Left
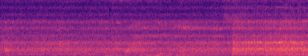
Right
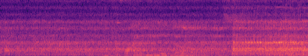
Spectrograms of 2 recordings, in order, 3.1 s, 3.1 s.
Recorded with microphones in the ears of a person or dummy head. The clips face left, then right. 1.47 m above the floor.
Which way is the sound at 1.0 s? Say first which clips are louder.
Right 2 dB; 85° right.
